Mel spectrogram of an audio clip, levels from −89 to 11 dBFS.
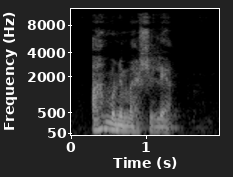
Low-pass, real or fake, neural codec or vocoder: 10.8 kHz; fake; vocoder, 44.1 kHz, 128 mel bands, Pupu-Vocoder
